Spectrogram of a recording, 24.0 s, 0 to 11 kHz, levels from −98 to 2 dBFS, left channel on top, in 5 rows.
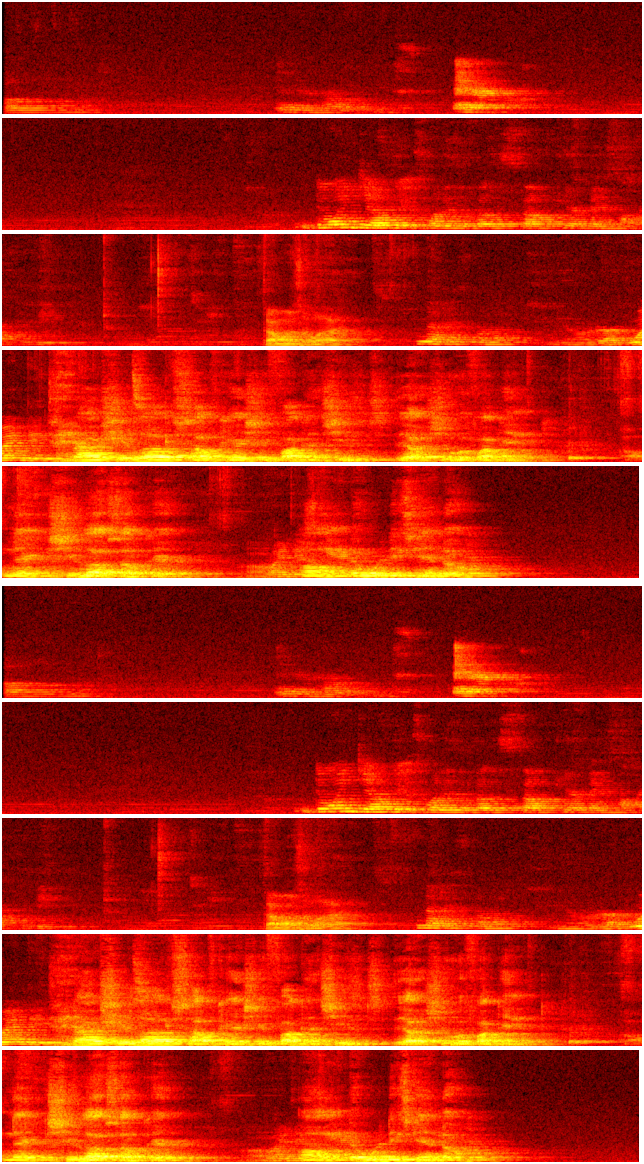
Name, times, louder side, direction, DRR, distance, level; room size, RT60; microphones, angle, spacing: voice 1, 0.0-0.6 2.0-3.0 7.0-10.0 12.7-13.4 22.3-22.7, equal, 60° right, -7 dB, 1.1 m, -34 dB
voice 2, 11.6-12.2 14.8-15.0 18.6-19.9 20.7-20.8 21.0-21.6, left 2 dB, 30° left, -1 dB, 0.3 m, -34 dB
voice 3, 13.7-15.6 21.2-21.9, equal, 85° left, 0 dB, 0.5 m, -31 dB
voice 4, 14.9-18.3 19.2-20.6 21.4-22.6, equal, 80° right, -3 dB, 0.6 m, -19 dB
2.7 x 2.2 x 2.3 m, 1.0 s
head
